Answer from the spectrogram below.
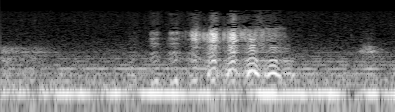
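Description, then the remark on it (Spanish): A goat lets out one long, quavering bleat that wavers up and down for about a second, heard clearly over a steady low background hum. “Cuando escuchamos el balar de una cabra.”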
